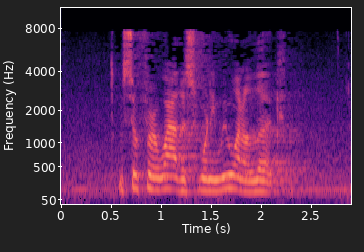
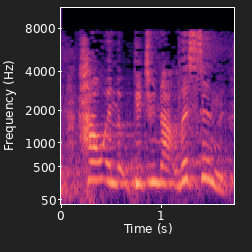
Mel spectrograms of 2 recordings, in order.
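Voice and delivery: angry scolding; 9 semitones higher than usual. Retold or imitated. Father scolding his brawling boys, high exasperated yell. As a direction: let the boys have it. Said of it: "And I'm just saying".

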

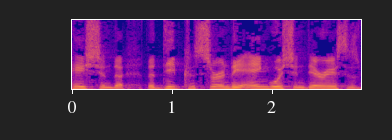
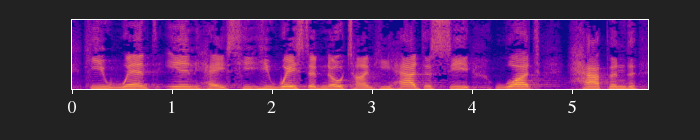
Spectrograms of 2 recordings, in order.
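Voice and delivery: fervent sermon delivery; preaching at full force; 3 semitones higher, 6 dB louder than usual. Acted. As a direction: build urgency from the pulpit. Preacher builds intensity.

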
